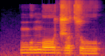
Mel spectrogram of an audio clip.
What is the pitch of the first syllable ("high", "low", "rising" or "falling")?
high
